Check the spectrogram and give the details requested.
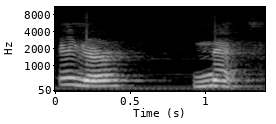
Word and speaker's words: internet: put the words together so internet we remove the T it's become inner net so the word become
